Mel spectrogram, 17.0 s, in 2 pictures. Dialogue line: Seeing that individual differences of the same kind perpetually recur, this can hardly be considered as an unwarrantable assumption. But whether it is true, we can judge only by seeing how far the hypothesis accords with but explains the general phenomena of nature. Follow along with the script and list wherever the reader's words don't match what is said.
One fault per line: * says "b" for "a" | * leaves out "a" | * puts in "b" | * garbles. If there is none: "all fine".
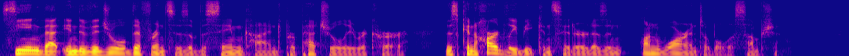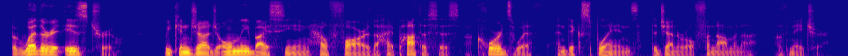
* says "and" for "but"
